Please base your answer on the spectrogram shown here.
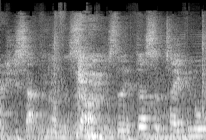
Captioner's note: clearing throat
